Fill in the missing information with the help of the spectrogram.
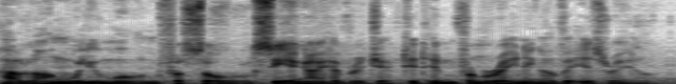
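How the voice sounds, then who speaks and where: A man's voice: very deep voice, steady tone, unhurried, darkish tone. A man playing God in a dramatized audio Bible, solemn, commanding and authoritative. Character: God, commanding, solemn, deep-voiced Lord. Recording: prominent music behind the voice. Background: music.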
